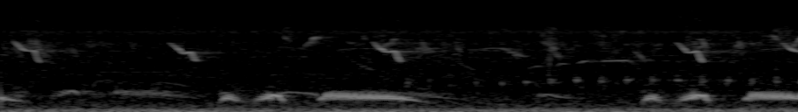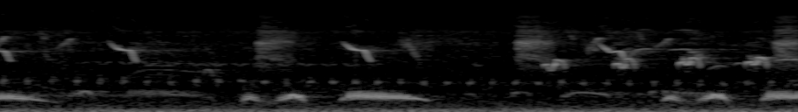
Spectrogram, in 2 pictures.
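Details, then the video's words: Spotted dove from Ninh Thuận used for bird trapping, cooing steadily: doubled short notes then a longer falling coo, phrase after phrase, over busy high-pitched twittering of other birds and rustling. "The Sound Of dove"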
